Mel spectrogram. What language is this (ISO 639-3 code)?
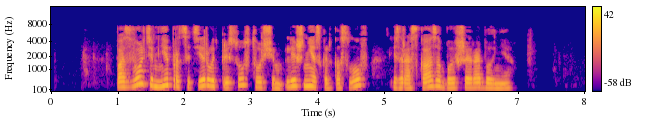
rus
